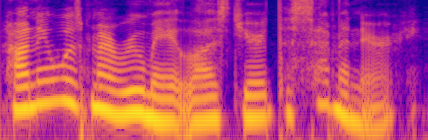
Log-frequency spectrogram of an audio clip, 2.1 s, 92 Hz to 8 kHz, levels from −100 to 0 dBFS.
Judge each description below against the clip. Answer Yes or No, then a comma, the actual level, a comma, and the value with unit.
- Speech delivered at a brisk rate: Yes, fast, 250 wpm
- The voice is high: Yes, high, 220 Hz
